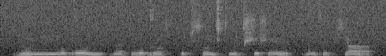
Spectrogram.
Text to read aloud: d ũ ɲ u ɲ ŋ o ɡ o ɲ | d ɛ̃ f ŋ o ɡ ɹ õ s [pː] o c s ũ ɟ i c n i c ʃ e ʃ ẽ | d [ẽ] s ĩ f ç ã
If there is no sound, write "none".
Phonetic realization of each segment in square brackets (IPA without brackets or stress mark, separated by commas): pː, ĩ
